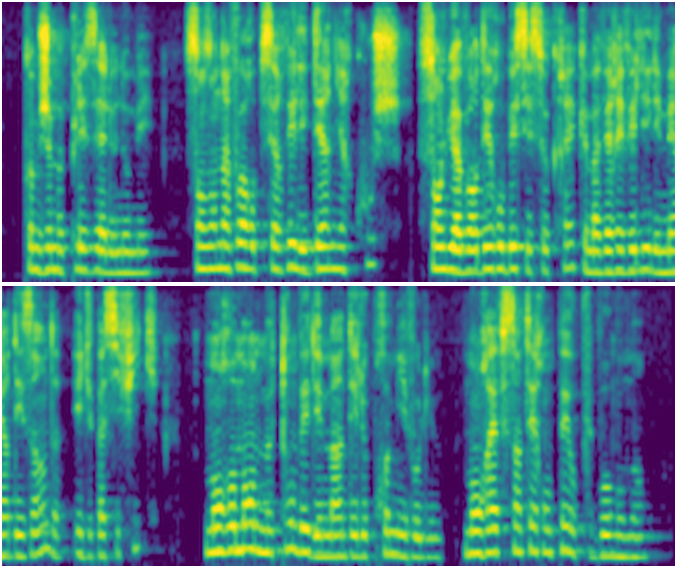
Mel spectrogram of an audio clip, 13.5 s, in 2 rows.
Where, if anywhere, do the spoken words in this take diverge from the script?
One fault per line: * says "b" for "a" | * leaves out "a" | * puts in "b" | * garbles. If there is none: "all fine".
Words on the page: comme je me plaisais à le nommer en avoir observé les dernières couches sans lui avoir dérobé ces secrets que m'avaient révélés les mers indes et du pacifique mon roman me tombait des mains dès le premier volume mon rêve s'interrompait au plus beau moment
* puts in "sans"
* puts in "des"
